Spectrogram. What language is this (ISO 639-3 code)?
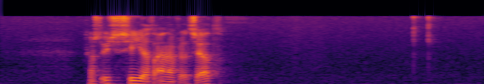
fao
